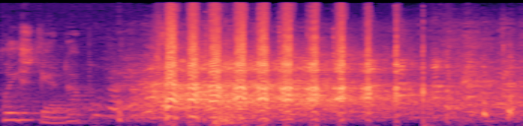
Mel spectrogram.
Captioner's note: laughter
